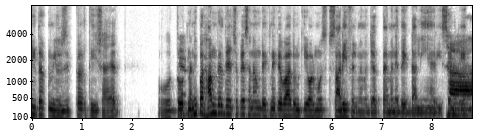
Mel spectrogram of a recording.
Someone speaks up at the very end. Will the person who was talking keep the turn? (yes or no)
no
